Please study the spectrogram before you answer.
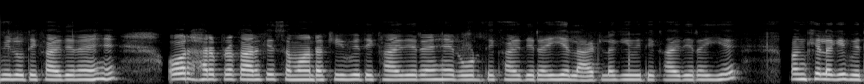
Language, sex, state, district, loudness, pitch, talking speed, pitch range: Hindi, female, Chhattisgarh, Bastar, -17 LUFS, 220 Hz, 215 wpm, 215-230 Hz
